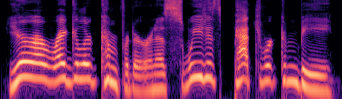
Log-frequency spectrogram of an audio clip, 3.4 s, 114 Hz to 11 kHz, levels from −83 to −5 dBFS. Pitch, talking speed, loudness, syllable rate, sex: 240 Hz, 195 wpm, -19 LUFS, 5.5 syllables/s, female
